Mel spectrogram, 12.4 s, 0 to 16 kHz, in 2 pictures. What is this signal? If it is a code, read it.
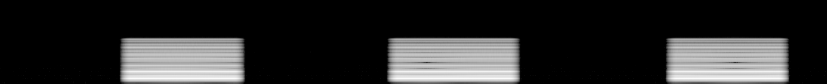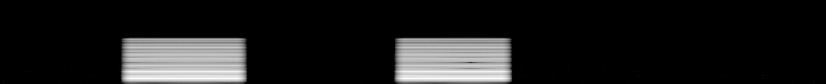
Ship horn signal, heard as a ship's horn, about 270 Hz. 5 short. At sea: I doubt that you are doing enough to avoid a collision.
